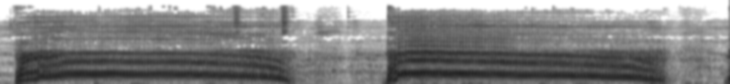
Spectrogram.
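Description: A toy ride-on motorbike plays a long electronic tone, twice.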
